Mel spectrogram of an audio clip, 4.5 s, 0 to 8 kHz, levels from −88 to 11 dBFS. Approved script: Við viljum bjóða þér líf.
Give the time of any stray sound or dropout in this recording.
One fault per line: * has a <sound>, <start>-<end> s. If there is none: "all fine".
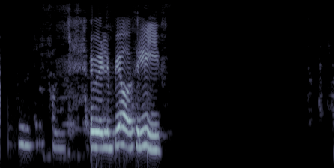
all fine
